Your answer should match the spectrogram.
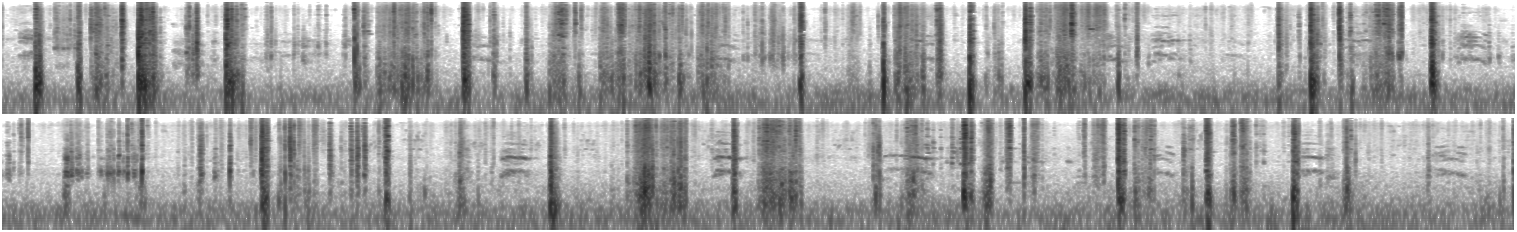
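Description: Irregular clinks, clicks and clatters of small metal scrap parts and wire being handled, cut and tossed into plastic tubs, with short quiet gaps between.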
